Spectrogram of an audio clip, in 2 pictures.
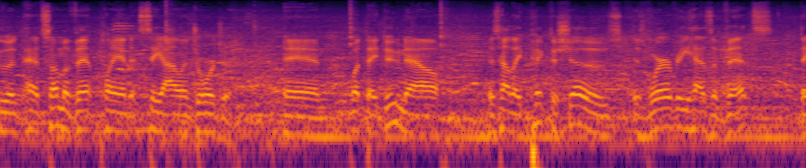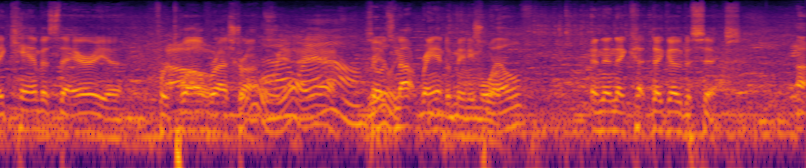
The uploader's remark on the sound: Live Watch Party Extravaganza at Palmer's. Step into the bustling atmosphere of Palmer's restaurant as we bring you a special live recording episode. Amidst the vibrant energy of the event. In the heart of East Dallas.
